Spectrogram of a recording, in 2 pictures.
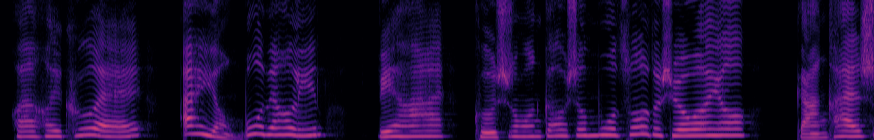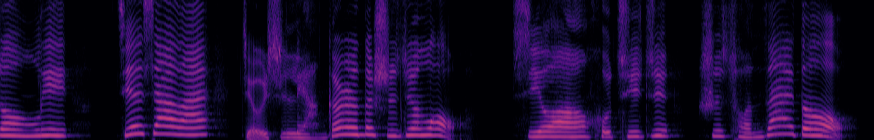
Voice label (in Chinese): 活泼少女音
